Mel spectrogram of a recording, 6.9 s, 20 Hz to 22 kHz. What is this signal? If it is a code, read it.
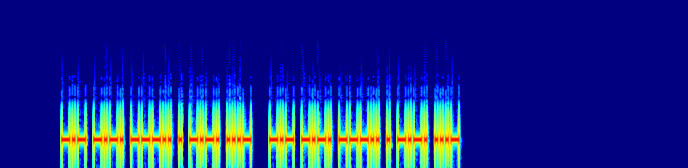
Morse code, heard as a keyed tone, about 44 wpm, 700 Hz. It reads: KC8ECV KC8ECV
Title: USA Call Signs Repeated 2x 45wpm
